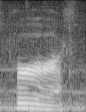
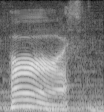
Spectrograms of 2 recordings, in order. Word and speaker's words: Perth: You You got to put your R in there. It's Perth. Perth.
